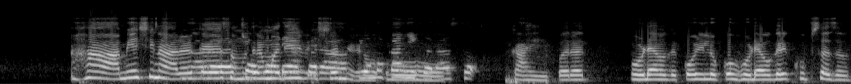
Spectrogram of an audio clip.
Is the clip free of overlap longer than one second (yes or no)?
no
